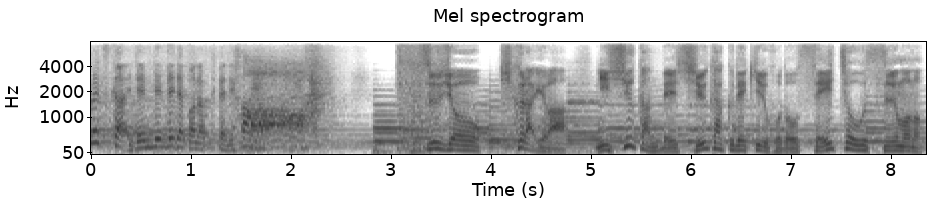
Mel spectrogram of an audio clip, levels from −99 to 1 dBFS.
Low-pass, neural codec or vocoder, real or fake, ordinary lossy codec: 7.2 kHz; codec, 16 kHz in and 24 kHz out, 1 kbps, XY-Tokenizer; fake; none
